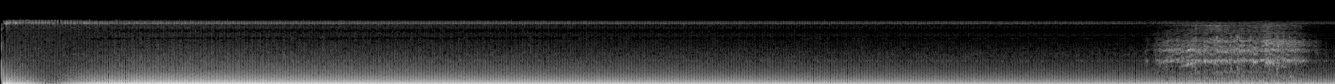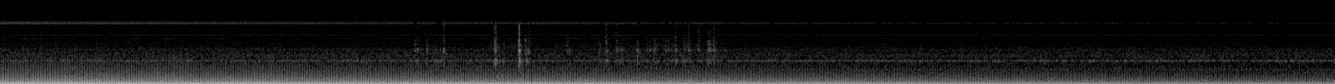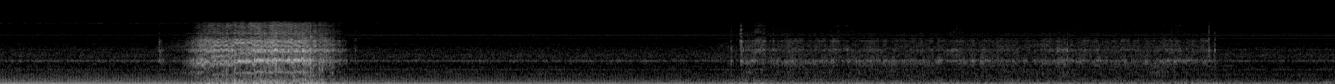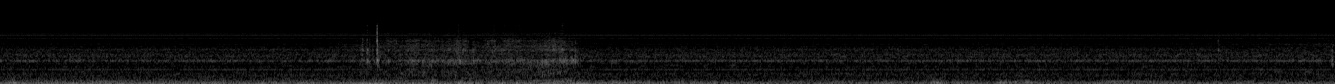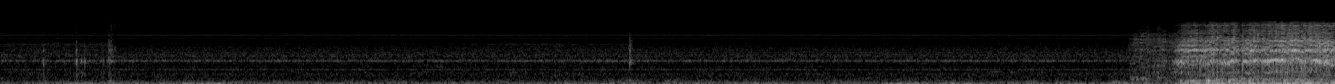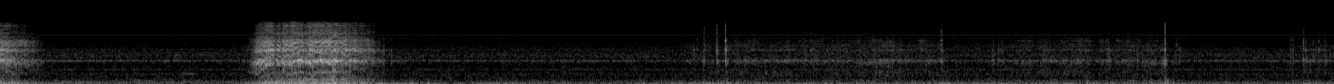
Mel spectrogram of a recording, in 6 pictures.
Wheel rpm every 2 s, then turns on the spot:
0, 0, 0, 0, 0, 10, 60, 0, 0, 0, 10, 0, 0, 0, 70, 0, 0, 20, 20, 10, 0, 0, 20, 0, 0, 0, 0, 0, 0, 0, 0, 0, 30, 80, 40, 10, 0, 20, 10, 0.
none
